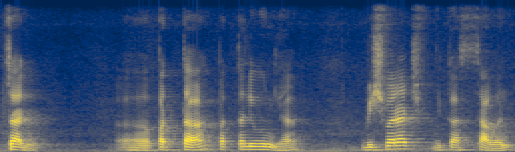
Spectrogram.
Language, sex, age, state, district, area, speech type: Marathi, male, 30-45, Maharashtra, Sindhudurg, rural, spontaneous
